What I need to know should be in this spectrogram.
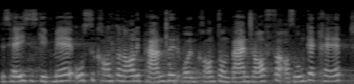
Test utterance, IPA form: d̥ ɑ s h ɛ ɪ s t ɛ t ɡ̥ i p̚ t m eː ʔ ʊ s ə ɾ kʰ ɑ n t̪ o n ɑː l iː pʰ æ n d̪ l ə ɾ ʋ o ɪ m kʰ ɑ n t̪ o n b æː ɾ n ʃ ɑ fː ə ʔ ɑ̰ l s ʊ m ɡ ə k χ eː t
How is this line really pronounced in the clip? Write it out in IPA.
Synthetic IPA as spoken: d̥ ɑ s h ɛ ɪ s t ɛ s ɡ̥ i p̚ t m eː ʔ ʊ s ə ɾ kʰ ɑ n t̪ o n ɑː l i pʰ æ n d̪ l ə ɾ ʋ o ɪ m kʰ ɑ n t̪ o n b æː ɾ n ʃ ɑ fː ə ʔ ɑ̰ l s ʊ m ɡ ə k χ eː t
